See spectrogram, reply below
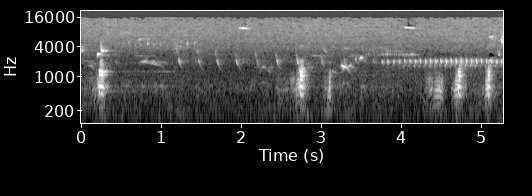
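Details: Foggy April morning at Mirror Lake State Park, Wisconsin: loud grating calls, a quick series of descending chirps, and a long, even, rapidly pulsed trill near the end.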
